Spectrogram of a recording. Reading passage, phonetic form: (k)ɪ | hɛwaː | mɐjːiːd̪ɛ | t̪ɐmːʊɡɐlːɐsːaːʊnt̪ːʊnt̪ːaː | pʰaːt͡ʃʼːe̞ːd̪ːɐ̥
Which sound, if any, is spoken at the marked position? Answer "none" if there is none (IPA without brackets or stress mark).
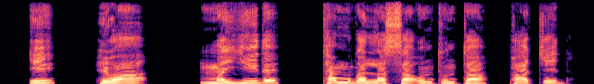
ʔ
